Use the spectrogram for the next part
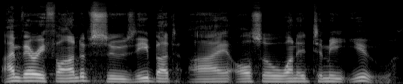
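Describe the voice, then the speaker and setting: Man acting a mid-pitched genial young lawyer. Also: fairly even intonation, a little slow, smooth, lightly acted. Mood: friendly, earnest. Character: friendly, earnest, slightly hesitant bachelor lawyer. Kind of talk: old-time radio drama acting.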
